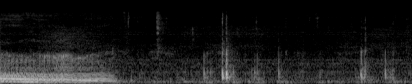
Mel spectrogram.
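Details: A Chihuahua gives a low, harmonic growl that slides slightly downward, then stops, leaving soft knocks and clicks; an adult dog refuses to give up a bone while a small Chihuahua puppy tries to take it.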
